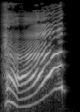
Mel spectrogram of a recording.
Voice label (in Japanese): whack, jp; p4u; yukari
